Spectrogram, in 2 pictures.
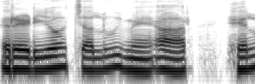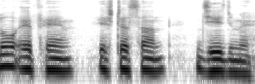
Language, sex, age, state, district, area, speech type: Santali, male, 30-45, Jharkhand, East Singhbhum, rural, read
